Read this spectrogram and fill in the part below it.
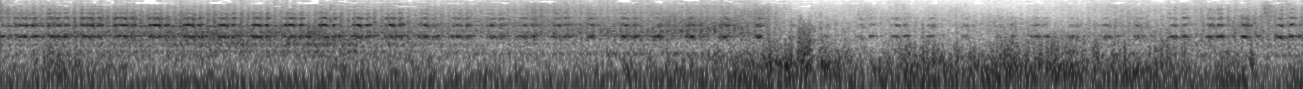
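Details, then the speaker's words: Mitsubishi Shogun / Pajero; steady piercing high squeal over the engine holding pitch with revs, fan/alternator belt slipping, later fixed: squealing fan belt. "I'm sure you can hear that that's the uh the fan belt"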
